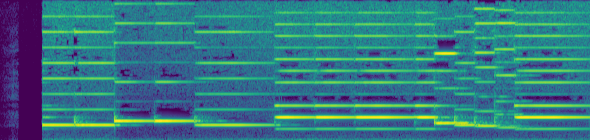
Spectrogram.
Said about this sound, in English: I should have my wife play ours, but yeah, it's that's the kind of thing that the Samsung folks play when your laundry's done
